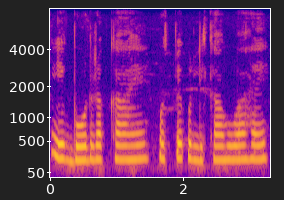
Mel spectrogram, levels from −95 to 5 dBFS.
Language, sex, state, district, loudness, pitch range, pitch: Hindi, female, Uttar Pradesh, Lucknow, -16 LUFS, 210-225 Hz, 215 Hz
